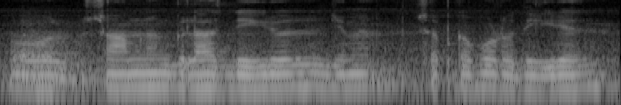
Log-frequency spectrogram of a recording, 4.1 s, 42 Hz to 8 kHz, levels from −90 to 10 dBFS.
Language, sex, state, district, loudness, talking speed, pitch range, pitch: Marwari, male, Rajasthan, Nagaur, -35 LUFS, 145 wpm, 95-105 Hz, 100 Hz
